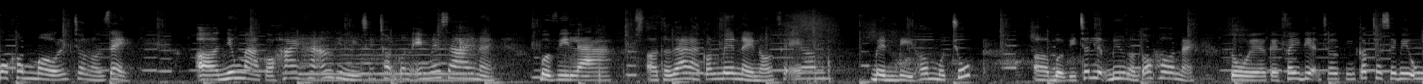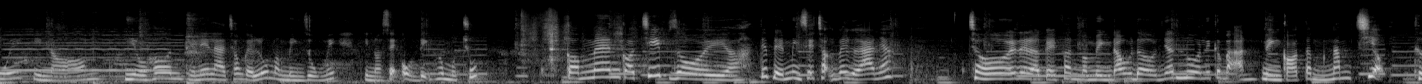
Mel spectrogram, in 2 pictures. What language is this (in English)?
Vietnamese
